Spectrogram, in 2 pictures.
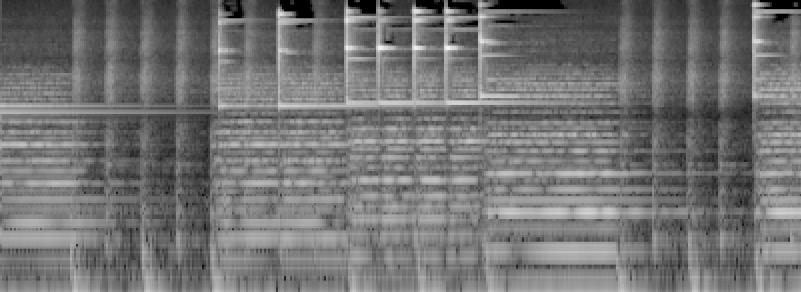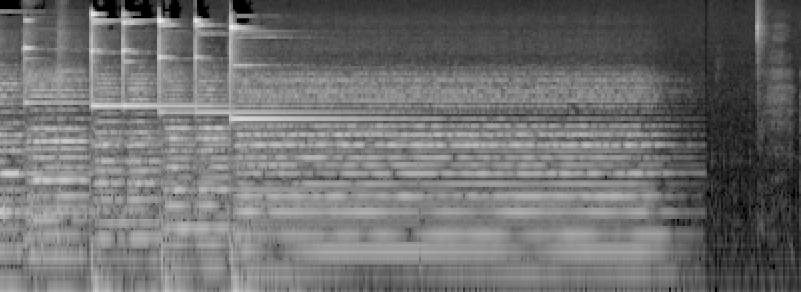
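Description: Student bell kit (glockenspiel) with metal bars, played with two mallets: a short melody of quick struck notes and longer ringing notes, over a backing track of sustained chords. It ends on a long held note that rings and fades out shortly before the end.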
